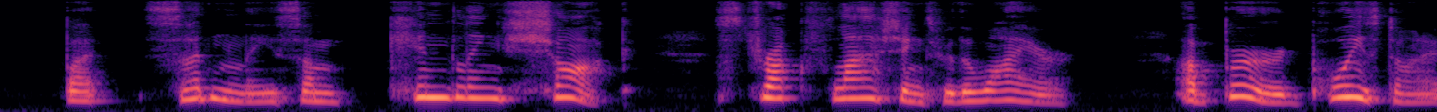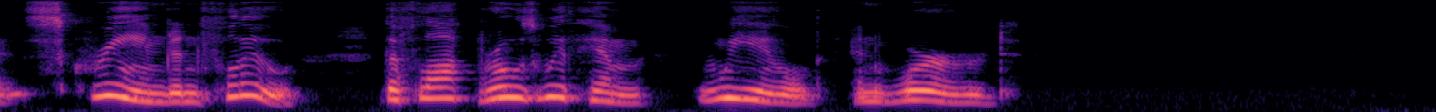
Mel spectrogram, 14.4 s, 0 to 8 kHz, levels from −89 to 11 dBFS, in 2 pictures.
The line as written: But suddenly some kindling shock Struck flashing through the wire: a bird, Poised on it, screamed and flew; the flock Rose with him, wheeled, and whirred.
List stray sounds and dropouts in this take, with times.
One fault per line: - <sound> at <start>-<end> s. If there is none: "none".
none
